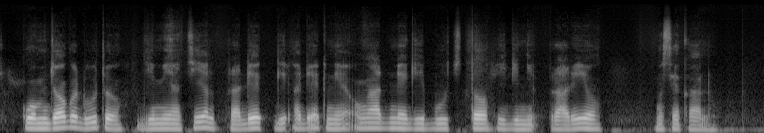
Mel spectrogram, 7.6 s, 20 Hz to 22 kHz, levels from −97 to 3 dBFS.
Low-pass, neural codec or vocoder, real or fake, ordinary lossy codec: 19.8 kHz; autoencoder, 48 kHz, 32 numbers a frame, DAC-VAE, trained on Japanese speech; fake; none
